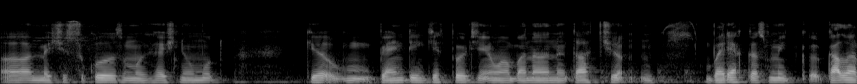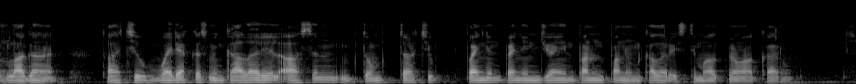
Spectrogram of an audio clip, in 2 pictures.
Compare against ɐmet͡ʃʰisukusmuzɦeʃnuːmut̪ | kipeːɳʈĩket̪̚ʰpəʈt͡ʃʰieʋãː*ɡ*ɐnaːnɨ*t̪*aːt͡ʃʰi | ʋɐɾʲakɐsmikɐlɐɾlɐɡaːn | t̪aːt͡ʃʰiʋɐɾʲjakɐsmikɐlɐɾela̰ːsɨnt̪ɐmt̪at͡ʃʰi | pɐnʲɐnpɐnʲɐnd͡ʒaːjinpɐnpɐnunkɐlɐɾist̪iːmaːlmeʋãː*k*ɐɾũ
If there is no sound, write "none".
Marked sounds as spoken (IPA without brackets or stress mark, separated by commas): b, t̪, k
